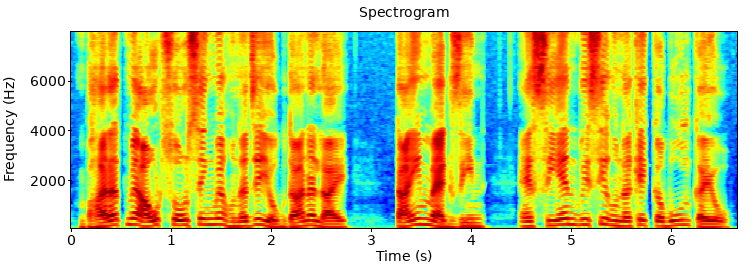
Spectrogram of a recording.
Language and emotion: Sindhi, neutral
